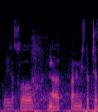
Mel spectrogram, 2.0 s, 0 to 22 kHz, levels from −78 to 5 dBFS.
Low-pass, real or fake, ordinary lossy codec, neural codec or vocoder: 10.8 kHz; fake; AAC, 96 kbps; codec, 24 kHz, 3 kbps, HILCodec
